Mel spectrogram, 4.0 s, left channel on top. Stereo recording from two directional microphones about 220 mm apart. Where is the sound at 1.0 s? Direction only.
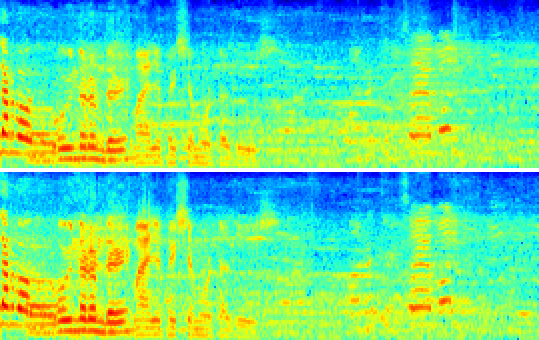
15° left (ahead or behind).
